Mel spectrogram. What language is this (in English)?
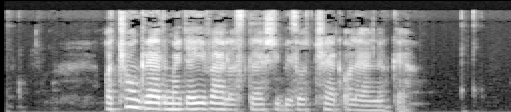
Hungarian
